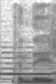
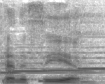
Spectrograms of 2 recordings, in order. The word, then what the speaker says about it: panacea: you on I mean it's not pania it's Panacea but really stuck if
